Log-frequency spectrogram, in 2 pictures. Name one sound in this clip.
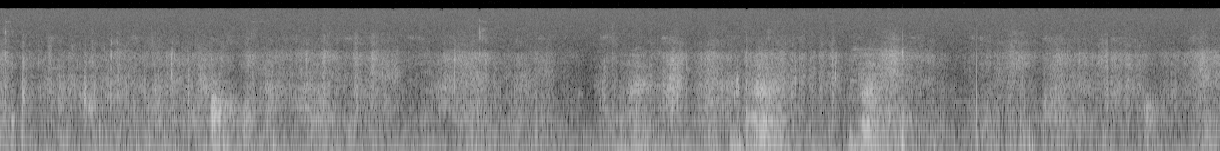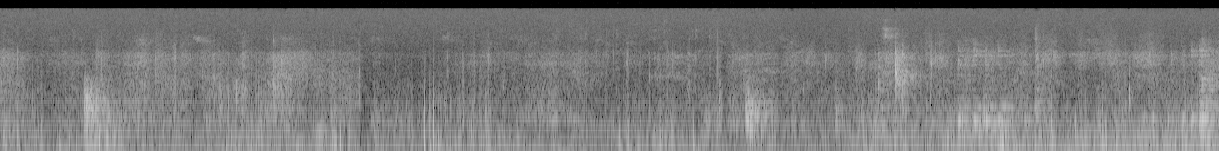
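Water drips and splashes onto a wet floor.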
